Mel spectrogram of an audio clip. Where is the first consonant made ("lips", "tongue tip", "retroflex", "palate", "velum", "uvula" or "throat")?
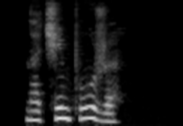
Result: tongue tip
